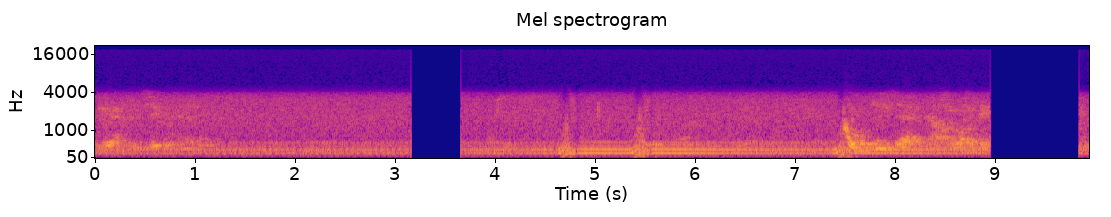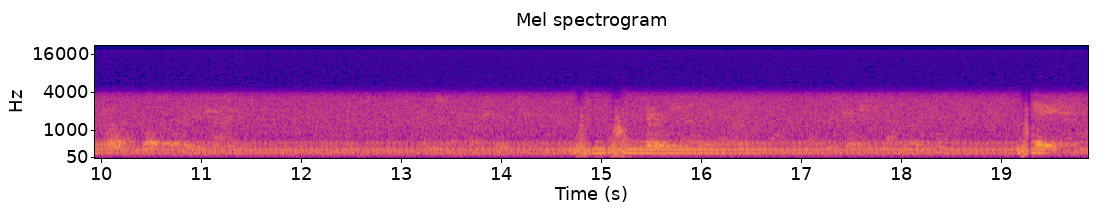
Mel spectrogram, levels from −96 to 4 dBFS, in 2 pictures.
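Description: A playback stall at 3.15 s cuts the sound off mid-flow for about half a second, until 3.65 s. Time-compressed catch-up follows from 3.65 to 4.13 s, where the sound runs at double speed without any rise in pitch, and small cross-faded pieces are dropped. A second playback stall silences the sound from 8.95 to 9.84 s, roughly 0.89 s, likely because the player ran short of data or its thread was blocked. Its catch-up runs from 9.84 to 12.84 s at 1.15 times speed, more gently hurried than before but with the same steady pitch as the backlog is trimmed away.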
